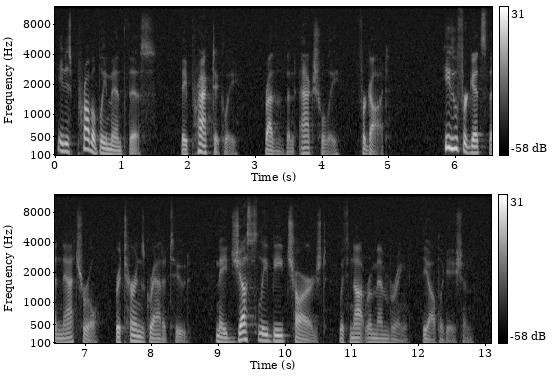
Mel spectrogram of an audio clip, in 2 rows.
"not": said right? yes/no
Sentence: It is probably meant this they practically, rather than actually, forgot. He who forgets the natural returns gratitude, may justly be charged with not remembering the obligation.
yes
